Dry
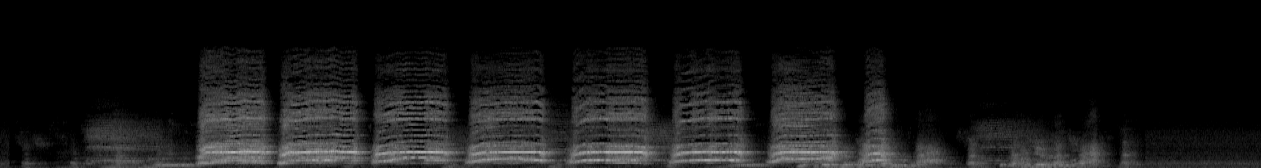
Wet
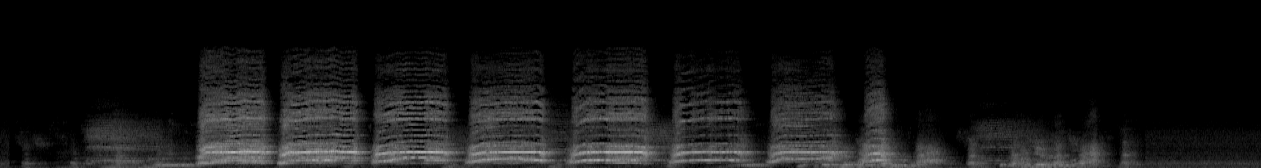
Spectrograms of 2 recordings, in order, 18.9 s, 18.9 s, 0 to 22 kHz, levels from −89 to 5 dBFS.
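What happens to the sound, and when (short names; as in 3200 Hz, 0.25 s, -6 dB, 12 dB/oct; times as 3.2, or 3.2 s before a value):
10.26–13.04 compressor 2:1, threshold -39 dBFS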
